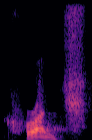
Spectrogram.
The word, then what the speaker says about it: CRUNCH: If you have trouble, it's the right way to say it is crunch.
